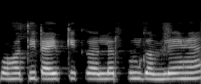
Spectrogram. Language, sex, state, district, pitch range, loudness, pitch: Hindi, female, Chhattisgarh, Sarguja, 255-270 Hz, -18 LUFS, 260 Hz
